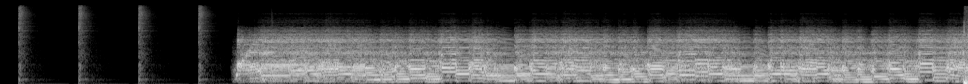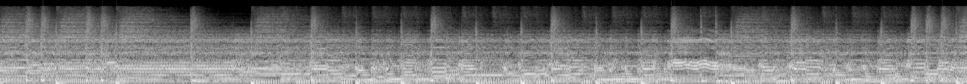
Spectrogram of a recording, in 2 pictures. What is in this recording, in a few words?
rock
